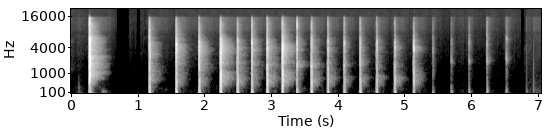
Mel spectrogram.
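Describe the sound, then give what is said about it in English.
One sharp hand clap, a pause, then a quickening run of about a dozen crisp claps, followed by a few much fainter taps trailing off. No voices. “If you're anxious and you know it, clap your hands.”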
